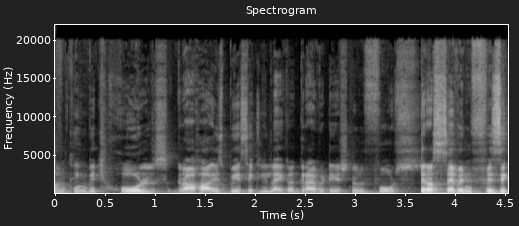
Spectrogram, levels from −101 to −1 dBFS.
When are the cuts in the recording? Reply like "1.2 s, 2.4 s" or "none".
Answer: 3.6 s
